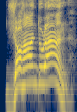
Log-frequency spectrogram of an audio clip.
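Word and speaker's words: Jhoan Duran: Philadelphia Phillies picking up Johan Duran.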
